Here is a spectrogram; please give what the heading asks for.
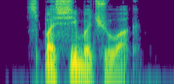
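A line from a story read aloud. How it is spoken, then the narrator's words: Plain. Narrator (Russian): сказал Обинзе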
